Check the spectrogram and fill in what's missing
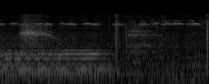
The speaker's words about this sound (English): The sound of birds and crickets seemed loud in my ears as we stood there, looking at each other, saying nothing.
